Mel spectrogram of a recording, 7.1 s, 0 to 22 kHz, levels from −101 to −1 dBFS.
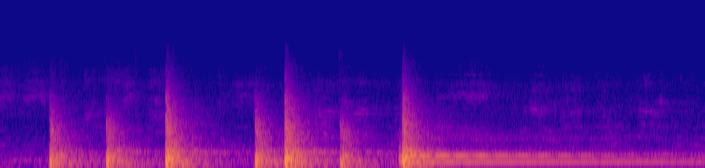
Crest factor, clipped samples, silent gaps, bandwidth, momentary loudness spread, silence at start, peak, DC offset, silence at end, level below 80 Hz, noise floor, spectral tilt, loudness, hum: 22 dB; under 0.1%; none; 5 kHz; 22 LU; 0.5 s; -22 dBFS; under 0.1%; 0 s; -54 dBFS; -70 dBFS; -10 dB/octave; -45 LUFS; none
